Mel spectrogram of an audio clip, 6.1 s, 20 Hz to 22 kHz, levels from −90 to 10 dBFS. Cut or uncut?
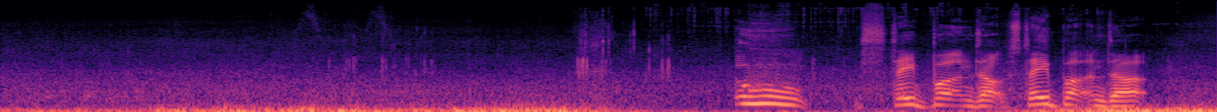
uncut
